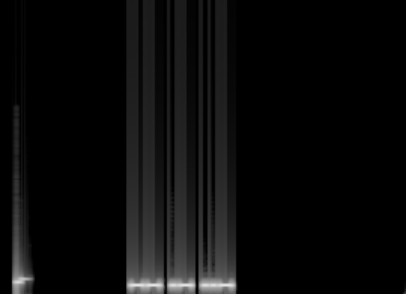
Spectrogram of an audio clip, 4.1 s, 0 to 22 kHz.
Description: Morse code, heard as a keyed tone, about 30 wpm, 700 Hz. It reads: MAU
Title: USA Call Sign Postfixes - 3 Letters 30wpm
